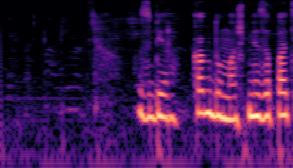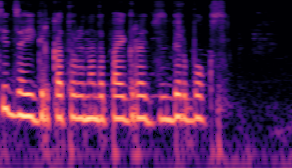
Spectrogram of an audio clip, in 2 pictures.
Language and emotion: Russian, neutral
